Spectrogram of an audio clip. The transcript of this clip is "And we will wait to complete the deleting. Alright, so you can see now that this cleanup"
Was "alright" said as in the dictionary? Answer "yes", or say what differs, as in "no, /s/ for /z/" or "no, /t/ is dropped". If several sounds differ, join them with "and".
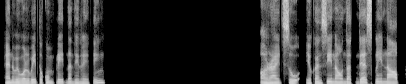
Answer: yes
